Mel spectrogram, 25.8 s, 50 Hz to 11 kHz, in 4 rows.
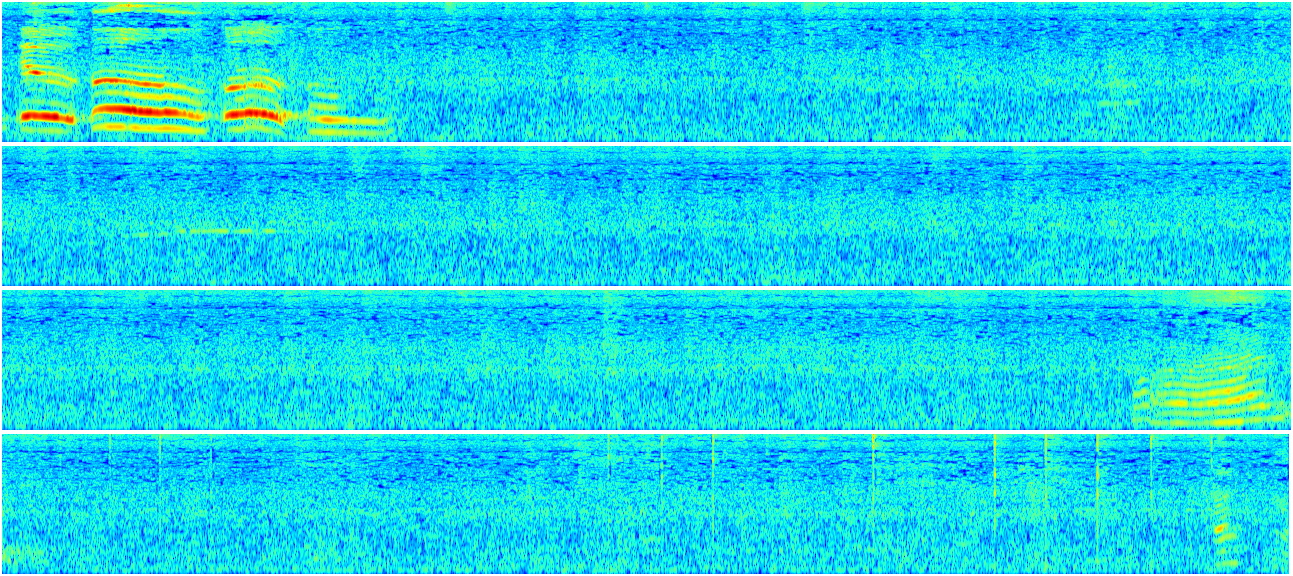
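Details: Toddler aged 1 year 4 months with bilateral vocal cord paralysis makes brief high-pitched crowing breath sounds; inspiratory stridor.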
